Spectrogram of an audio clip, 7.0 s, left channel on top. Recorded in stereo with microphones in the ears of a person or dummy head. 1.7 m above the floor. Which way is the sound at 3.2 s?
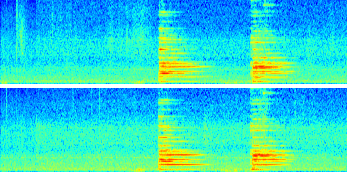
60° right (ahead or behind).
